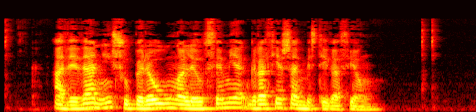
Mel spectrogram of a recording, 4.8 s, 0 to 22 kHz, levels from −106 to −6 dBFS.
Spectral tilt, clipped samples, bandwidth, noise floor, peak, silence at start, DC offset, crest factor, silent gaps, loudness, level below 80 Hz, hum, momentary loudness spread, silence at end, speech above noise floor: -6.5 dB/octave; under 0.1%; 11.5 kHz; -57 dBFS; -6 dBFS; 0.55 s; under 0.1%; 16 dB; none; -22 LUFS; -56 dBFS; none; 11 LU; 0.95 s; 35 dB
